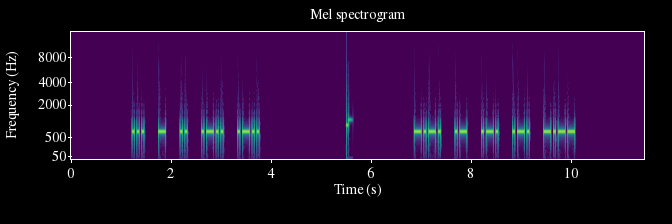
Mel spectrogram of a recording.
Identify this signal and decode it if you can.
Morse code, heard as a keyed tone, about 25 wpm, spaced as for 18 wpm, 700 Hz. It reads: STILL CARRY
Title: 2x Character Spacing - Top 300 Words - 25wpm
